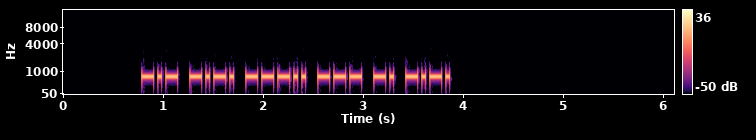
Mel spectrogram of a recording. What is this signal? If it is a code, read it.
Morse code, heard as a keyed tone, about 30 wpm, 700 Hz. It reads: KC8ONC
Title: USA Call Signs - 6 Characters - Repeated 3x - 30wpm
